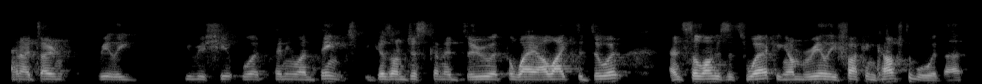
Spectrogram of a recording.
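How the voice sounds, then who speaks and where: With a strong Australian accent, a man speaks at a medium pitch in a monotone, flat intonation. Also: fairly quick pace. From rural Australia. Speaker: whisky ambassador. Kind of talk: casual chat.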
